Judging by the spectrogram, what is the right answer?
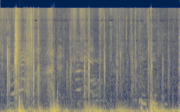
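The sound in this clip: Footsteps of a child running down a street: many quick, uneven thudding steps on hard ground, with voices heard alongside.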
